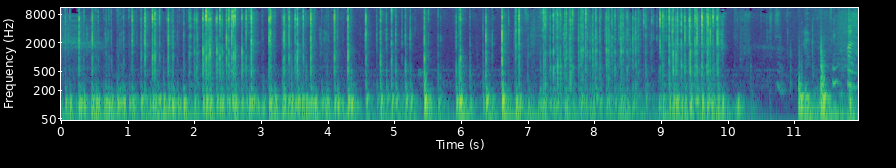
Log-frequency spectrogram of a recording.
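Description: Long painted nails tap quickly on the black plastic screw lid of a closed, apparently full, medium-size white plastic body-butter jar. Then the jar is held and tapped on its side. The result is a dense run of short, dull, low-pitched plastic taps with a quieter stretch near the end before a final burst of tapping.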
